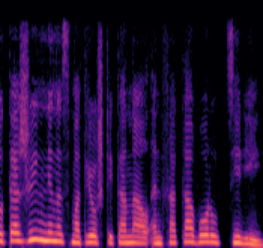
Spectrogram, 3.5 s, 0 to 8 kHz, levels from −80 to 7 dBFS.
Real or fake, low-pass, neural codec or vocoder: fake; 7.2 kHz; codec, 16 kHz, 0.5 kbps, FunCodec, trained on LibriTTS, 25 frames a second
